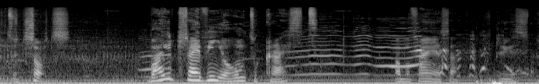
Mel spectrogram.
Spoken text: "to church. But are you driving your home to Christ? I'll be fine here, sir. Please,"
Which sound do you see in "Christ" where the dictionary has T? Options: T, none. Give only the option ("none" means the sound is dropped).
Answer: T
